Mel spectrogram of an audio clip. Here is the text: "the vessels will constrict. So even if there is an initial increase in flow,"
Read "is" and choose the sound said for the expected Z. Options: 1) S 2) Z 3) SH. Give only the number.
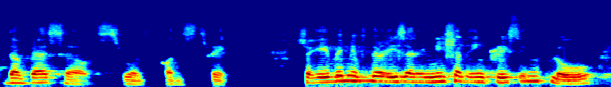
1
